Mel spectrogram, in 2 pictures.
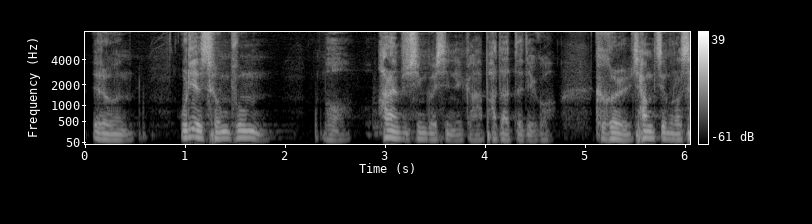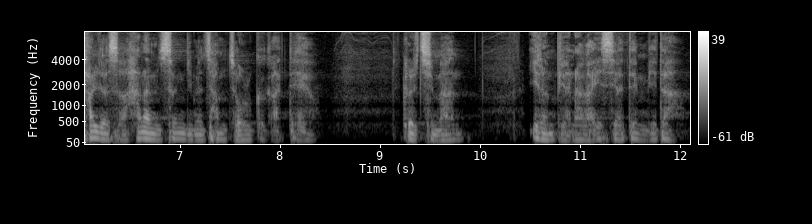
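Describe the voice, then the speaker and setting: Gyeongsang man preaching, husky voice, long reverb off the church walls, whisper-to-loud swings. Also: medium pitch. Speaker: pastor. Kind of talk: sermon. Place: church sanctuary.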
